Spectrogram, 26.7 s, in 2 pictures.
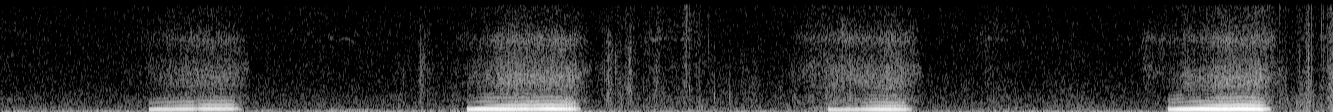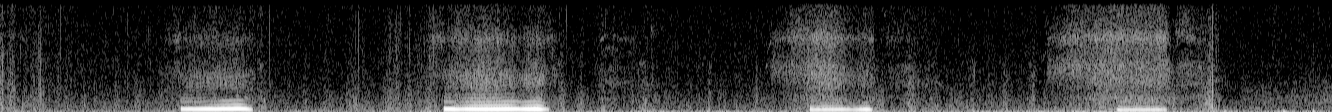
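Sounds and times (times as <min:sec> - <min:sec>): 
cat snoring: 0:01.4 - 0:02.5, 0:04.6 - 0:05.9, 0:08.0 - 0:09.2, 0:11.4 - 0:12.8, 0:15.0 - 0:16.0, 0:17.6 - 0:19.6, 0:21.0 - 0:22.6, 0:23.8 - 0:25.6.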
